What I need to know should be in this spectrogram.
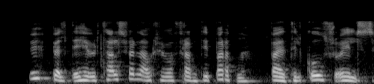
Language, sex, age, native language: Icelandic, female, 40-49, Icelandic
